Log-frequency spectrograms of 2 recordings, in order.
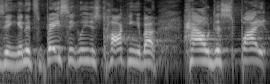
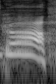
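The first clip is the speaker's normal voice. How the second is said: high, exultant "ah" yell; triumphant scream; 8 semitones higher than usual. Retold or imitated. Man standing atop the hill, screaming in triumph. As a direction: scream it from the hilltop. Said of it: "I'm standing up there screaming".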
